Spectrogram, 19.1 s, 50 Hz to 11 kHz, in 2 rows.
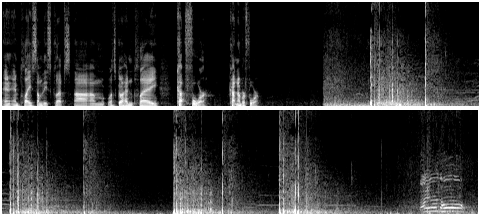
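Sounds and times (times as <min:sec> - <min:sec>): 
speech: 0:00.0 - 0:05.2
crackling fireworks bursts: 0:06.4 - 0:17.9
fireworks bangs in a street echoing off buildings: 0:06.4 - 0:19.0.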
